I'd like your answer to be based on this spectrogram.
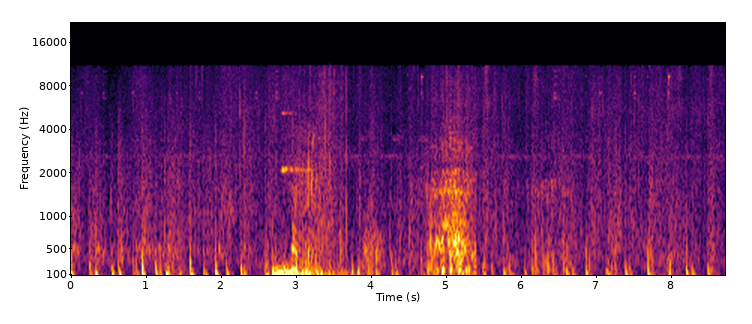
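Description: A horse in the Red Dead Redemption 2 Online video game walks with steady, even clip-clop hoofbeats, and a loud whinny breaks in partway through over soft background ambience.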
